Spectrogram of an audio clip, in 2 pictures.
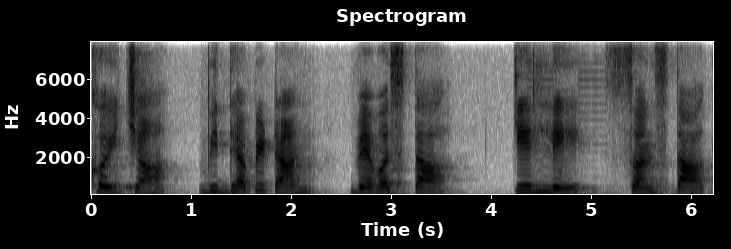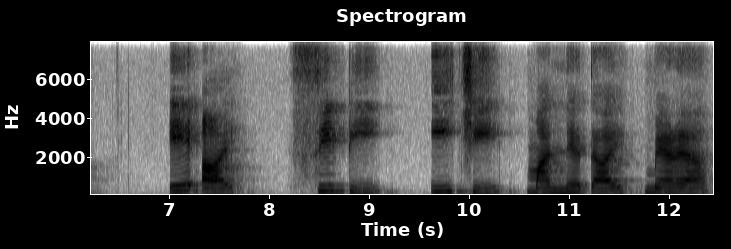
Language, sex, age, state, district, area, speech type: Goan Konkani, female, 18-30, Goa, Tiswadi, rural, read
